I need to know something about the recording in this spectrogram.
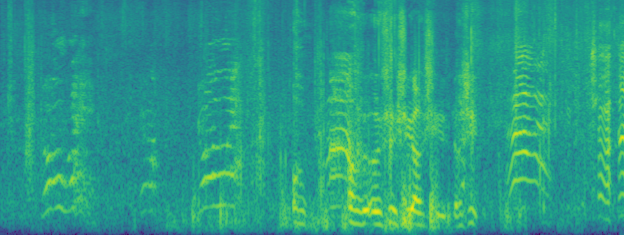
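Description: Young men shout and laugh excitedly outdoors.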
